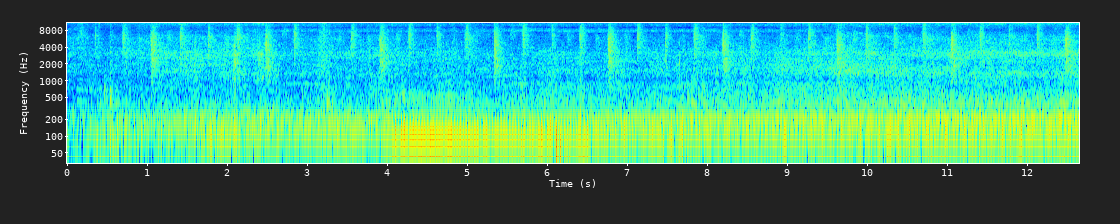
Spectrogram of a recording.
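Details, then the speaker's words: Car on jack stands, idling after install of two new eBay test pipes and Y-pipe, mic under the car: steady low hum with faint uneven ticking puffs; exhaust leak traced to one side, at the test pipes, beginning or end undecided. "Well, one thing I know for sure at this point is that it's coming from this side, it's not coming from that side."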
